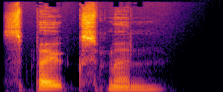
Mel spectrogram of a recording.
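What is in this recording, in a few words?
"spokesman" British English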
